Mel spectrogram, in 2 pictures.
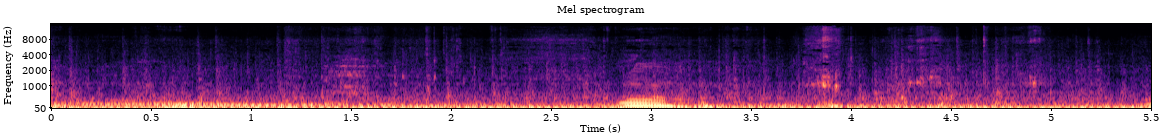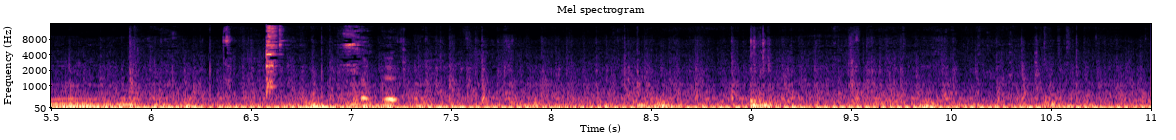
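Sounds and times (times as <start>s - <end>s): car cabin rumble: 0.0s - 11.0s
rain hissing: 0.0s - 11.0s.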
